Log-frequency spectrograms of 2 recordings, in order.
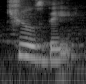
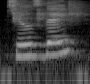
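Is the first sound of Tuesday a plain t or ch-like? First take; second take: ch-like; plain t. First: It starts with a stronger, ch-like sound. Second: It starts with a plain, soft t sound.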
